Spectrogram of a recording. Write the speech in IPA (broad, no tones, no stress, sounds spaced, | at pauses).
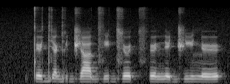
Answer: t ɘ dʲ a ɡ ɨ d͡ʒ a d͡z i d͡z ɵ t͡sʰ ɘ n e d͡ʒ i l ɘ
